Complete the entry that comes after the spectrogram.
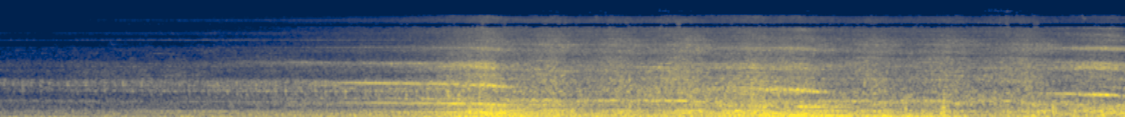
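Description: Red DB regional electric multiple unit passing along the platform: a rumble of wheels on rails that swells as it arrives, with motor whines that fall in pitch as the cars go by, about three times.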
